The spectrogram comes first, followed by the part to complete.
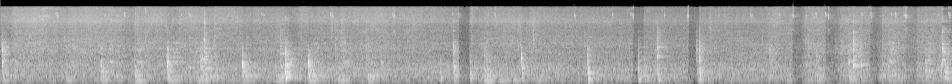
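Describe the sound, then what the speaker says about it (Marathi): Crushed garlic, ginger and chili sautéed with curry leaves and turmeric in a pan, a steady sizzle with frequent spoon stirs and scrapes, close and fairly loud, no talking. "हे लसूण, आलं, मिरची कुटून घेतलेली होती, कढीपत्ता आणि हळद घालून परतून घेते।"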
